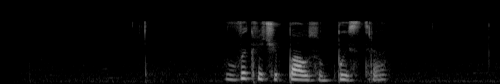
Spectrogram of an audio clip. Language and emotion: Russian, angry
